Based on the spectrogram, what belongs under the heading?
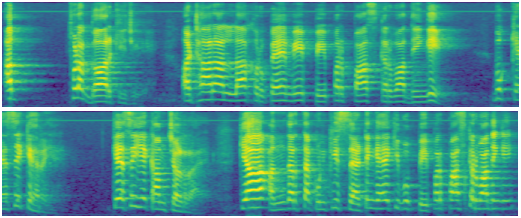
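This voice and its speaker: Guy with a tinge doing a news commentary, high bright voice, keeps firing questions. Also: lively intonation, a little slow. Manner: questioning, emphatic, rhetorical. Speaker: news reporter presenting a report.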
